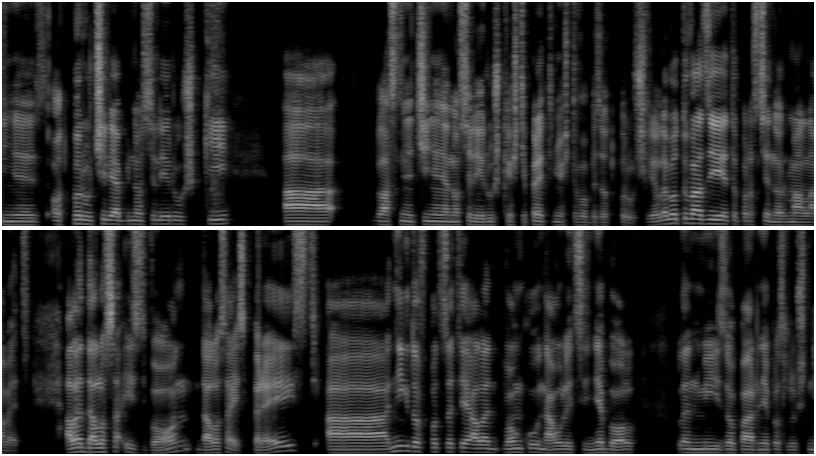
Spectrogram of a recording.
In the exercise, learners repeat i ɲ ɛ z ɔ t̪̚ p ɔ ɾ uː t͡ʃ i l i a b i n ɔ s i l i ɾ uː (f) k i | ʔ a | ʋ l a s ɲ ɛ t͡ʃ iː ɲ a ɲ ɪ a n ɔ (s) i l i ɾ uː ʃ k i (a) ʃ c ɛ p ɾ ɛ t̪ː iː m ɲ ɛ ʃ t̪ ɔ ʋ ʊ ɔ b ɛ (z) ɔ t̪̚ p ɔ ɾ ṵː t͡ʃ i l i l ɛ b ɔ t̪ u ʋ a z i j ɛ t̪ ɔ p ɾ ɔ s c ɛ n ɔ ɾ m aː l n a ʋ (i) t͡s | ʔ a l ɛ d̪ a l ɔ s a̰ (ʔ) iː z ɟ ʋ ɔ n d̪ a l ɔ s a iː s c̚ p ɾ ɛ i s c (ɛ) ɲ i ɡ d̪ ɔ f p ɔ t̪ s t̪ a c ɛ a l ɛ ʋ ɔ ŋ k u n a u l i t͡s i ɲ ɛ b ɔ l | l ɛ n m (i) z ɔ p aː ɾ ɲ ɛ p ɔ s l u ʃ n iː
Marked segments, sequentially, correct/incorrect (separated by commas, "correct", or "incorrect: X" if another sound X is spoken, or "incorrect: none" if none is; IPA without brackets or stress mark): incorrect: ʃ, correct, incorrect: ɛ, incorrect: d͡z, incorrect: ɛ, correct, incorrect: a, correct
